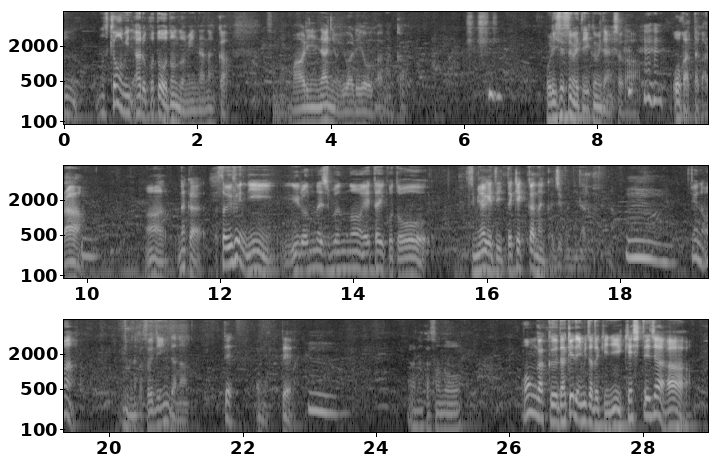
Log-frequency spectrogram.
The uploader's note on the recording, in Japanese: 収録は東京・代々木八幡のリトルナップコーヒーにて。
